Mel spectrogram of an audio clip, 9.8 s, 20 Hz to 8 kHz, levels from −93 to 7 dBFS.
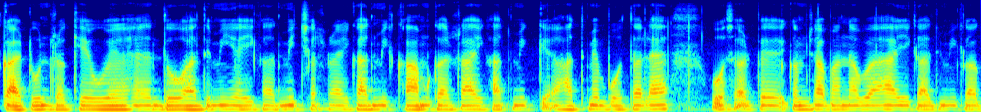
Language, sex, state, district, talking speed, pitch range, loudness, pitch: Hindi, male, Bihar, West Champaran, 215 wpm, 100-105 Hz, -22 LUFS, 100 Hz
